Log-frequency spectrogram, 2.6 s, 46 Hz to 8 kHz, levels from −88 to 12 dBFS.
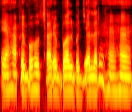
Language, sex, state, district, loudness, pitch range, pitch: Hindi, male, Jharkhand, Palamu, -16 LUFS, 120-130 Hz, 125 Hz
